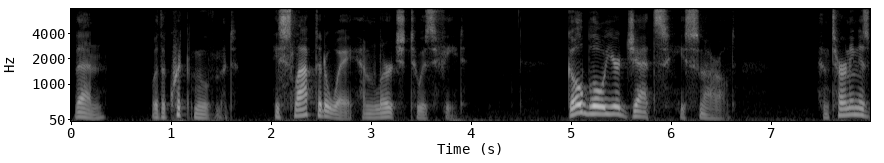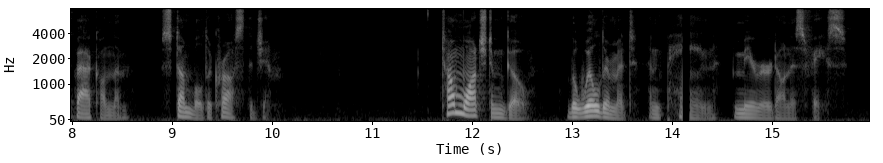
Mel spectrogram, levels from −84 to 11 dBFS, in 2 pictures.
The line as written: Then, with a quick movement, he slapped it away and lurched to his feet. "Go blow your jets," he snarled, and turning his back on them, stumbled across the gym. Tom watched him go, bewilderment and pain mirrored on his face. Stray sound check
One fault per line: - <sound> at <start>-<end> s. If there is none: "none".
- dropout at 14.1-14.2 s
